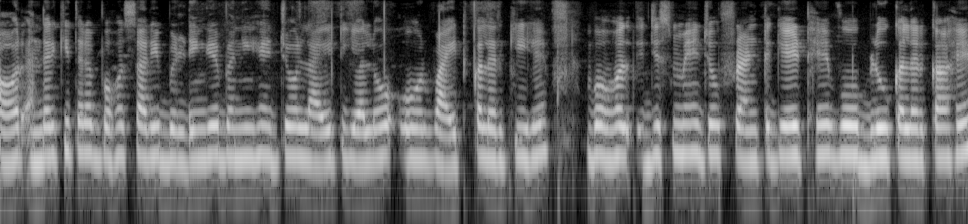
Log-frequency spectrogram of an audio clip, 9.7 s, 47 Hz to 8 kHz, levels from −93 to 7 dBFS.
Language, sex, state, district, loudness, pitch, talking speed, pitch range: Hindi, female, Chhattisgarh, Raipur, -18 LUFS, 215 Hz, 175 wpm, 205-225 Hz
